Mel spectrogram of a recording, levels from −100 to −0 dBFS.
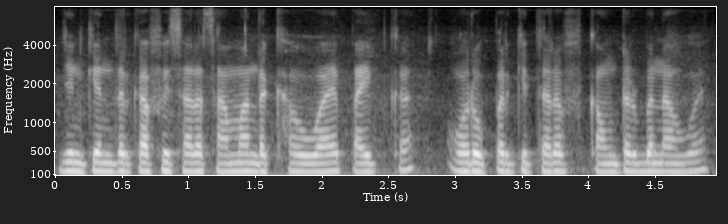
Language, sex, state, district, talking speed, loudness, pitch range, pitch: Hindi, male, Uttar Pradesh, Lalitpur, 215 wpm, -18 LUFS, 145-155 Hz, 150 Hz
